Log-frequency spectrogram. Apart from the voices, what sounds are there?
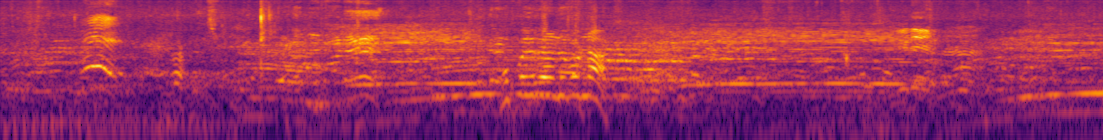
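native breed cow mooing at cattle market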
